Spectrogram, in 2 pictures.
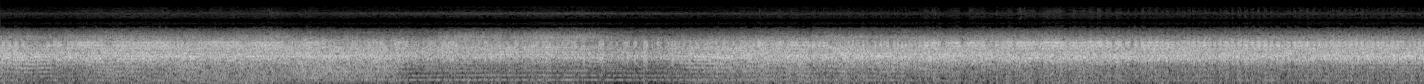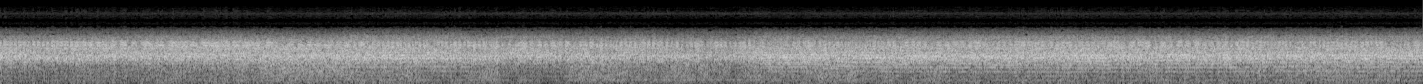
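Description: DJI F550 hexacopter's six electric motors and propellers whirring steadily in flight, heard from a camera mounted on the drone, with a hissing wash of wind and prop noise over it. The motor pitch shifts briefly about five seconds in.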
